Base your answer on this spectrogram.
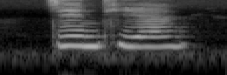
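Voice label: "jin1tian1" Mandarin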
